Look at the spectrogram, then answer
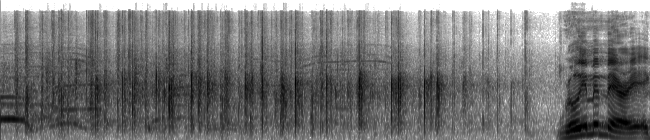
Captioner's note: applause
